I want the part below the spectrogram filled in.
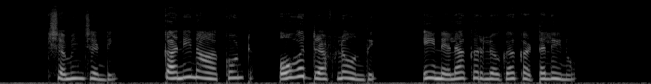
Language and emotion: Telugu, sad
